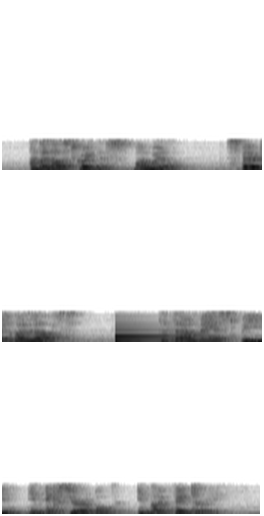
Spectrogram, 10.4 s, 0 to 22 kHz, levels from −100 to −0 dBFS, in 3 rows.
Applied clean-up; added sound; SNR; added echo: none; Bell; -1 dB; reverberation time 0.7 s.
